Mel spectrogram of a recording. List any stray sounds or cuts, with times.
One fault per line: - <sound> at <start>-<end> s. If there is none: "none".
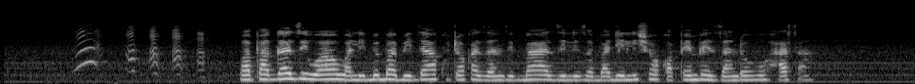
- laugh at 0.6-2.2 s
